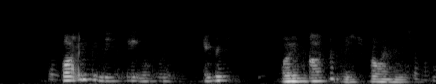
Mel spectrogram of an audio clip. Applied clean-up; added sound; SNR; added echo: neural mask model DeepFilterNet 3.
